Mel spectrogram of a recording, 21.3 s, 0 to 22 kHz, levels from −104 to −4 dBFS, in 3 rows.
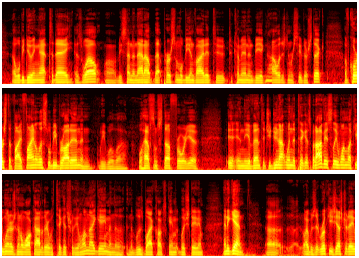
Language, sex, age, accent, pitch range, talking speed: English, male, 40-59, American, 105-120 Hz, 270 wpm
